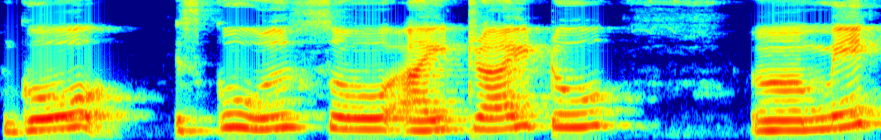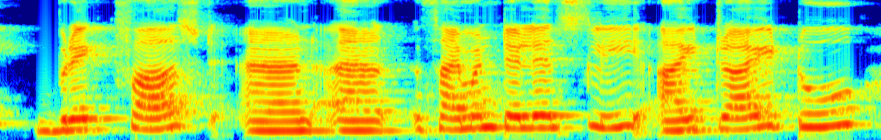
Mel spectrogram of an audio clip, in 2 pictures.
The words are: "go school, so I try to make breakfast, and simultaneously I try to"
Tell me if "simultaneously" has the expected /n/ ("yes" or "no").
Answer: no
